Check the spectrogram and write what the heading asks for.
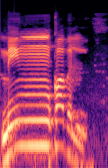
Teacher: Min qabl, nun mati bertemu dengan qaf, ifa hakiki dengan 2 harakat. Qablu ba yang sukun ni qalqalah sughra. Jadi kalau kita berhenti sini dia susah sikit kita nak lafazkan pasal pertama ba yang mati qalqalah dah, kemudian lam ni mati ujung.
